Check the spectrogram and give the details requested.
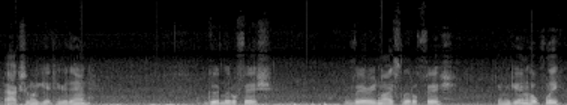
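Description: A man hosting his own fishing video, talking casually to viewers while catching and releasing bass at a pond edge. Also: gravelly. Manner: easygoing, addresses viewers as ladies and gentlemen. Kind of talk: casual outdoor fishing commentary. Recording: muffled lo-fi camera audio with outdoor wind noise.

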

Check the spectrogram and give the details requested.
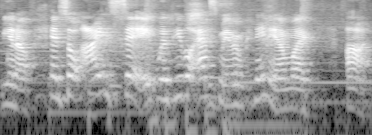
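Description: A woman in her forties with an American accent, hosting a casual chat on a sofa, animated and quick to laugh. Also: fairly high pitch, faint music behind, poor audio. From United States. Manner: chatty, laughs often, animated storytelling. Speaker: host. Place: living room, seated on a sofa.

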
